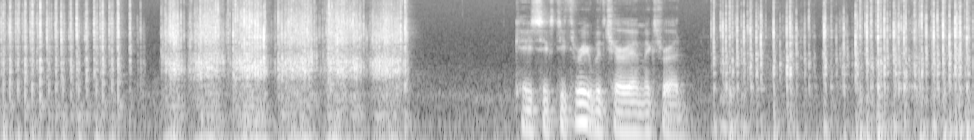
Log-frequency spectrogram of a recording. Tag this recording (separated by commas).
typing on computer keyboard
